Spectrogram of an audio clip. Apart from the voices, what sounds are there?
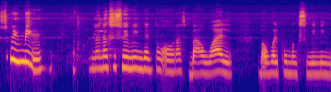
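No everyday noise stands out behind the speech.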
